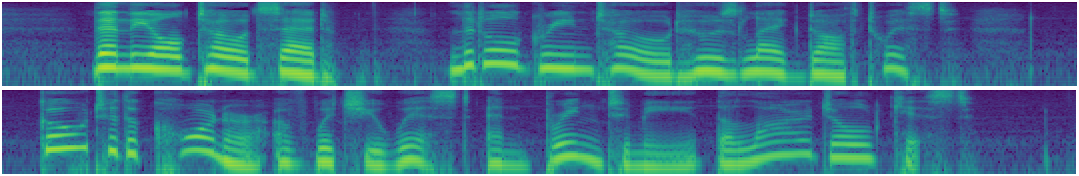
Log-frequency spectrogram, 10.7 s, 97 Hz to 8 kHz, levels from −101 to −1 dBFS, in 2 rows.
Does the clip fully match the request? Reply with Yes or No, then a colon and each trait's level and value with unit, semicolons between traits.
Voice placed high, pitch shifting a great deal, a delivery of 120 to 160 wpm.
Yes: high, 220 Hz; wide, 6.1 semitones; average, 155 wpm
